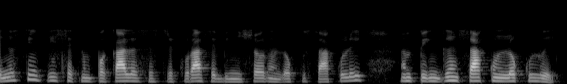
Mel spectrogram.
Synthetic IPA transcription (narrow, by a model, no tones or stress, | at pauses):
nusint̪sisəkɨmpəkaləsəst̪ɾekuɾasebiniʃoɾɨnlokusakulujɨmpiŋɡɨnd̪sakulɨnlo̞kulṵj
